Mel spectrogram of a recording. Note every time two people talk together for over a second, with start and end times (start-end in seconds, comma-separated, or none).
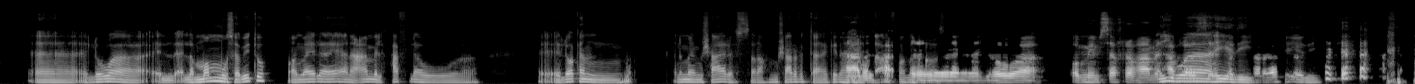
11.6-13.0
